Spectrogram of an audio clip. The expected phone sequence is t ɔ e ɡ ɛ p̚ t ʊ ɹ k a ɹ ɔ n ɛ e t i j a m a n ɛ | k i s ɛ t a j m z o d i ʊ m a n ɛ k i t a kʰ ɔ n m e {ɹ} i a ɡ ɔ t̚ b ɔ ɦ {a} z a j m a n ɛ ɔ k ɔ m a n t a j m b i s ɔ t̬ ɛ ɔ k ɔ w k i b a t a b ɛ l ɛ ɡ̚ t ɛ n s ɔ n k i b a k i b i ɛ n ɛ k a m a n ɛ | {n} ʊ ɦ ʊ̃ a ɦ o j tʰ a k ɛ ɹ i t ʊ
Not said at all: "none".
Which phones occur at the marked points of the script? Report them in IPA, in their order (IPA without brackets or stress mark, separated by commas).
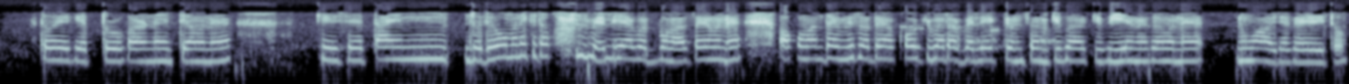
l, a, n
